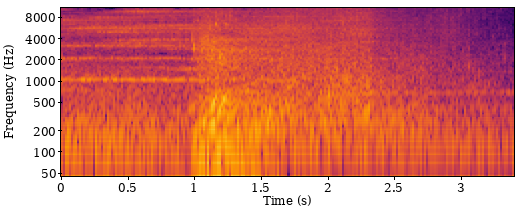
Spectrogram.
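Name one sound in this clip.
A magic blast bursts with a loud whoosh and fades.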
